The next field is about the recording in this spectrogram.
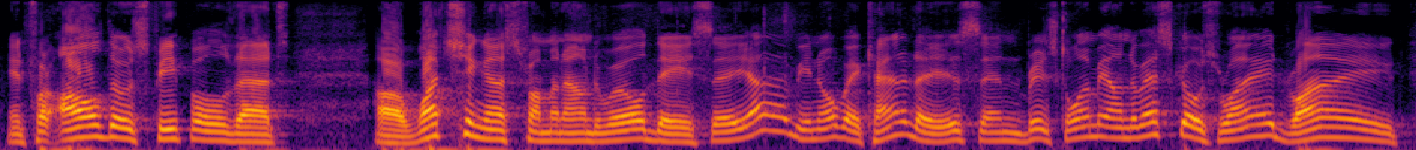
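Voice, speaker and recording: A man's voice: mid-range voice, darkish tone. A man hosting an interview podcast, chatting casually and often restarting his questions as he goes. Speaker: podcast host.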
